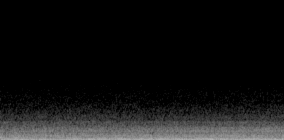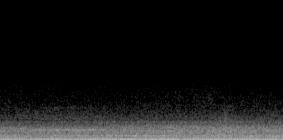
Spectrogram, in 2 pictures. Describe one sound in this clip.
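A train's motor hums and whines as it slows.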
